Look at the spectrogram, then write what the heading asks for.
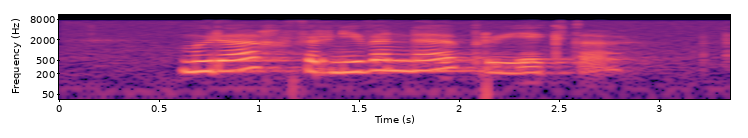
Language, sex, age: Afrikaans, female, 19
